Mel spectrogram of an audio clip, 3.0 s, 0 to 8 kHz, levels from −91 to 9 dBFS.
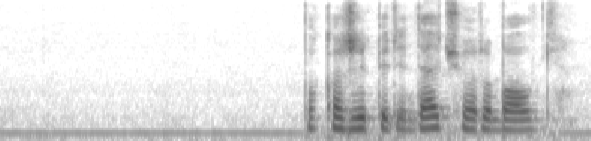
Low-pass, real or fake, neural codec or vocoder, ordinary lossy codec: none; fake; codec, 16 kHz, 4 kbps, FunCodec, trained on LibriTTS, 50 frames a second; none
